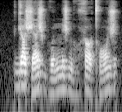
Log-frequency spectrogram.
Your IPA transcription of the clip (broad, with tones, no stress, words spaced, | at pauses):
ɡʲɑ˥ʃæ˩˥ʒ bʱʊ˩nːɪ˥ʒnɔ̤˩ xɑ˥˩ kʰɔ̃˩˥ʒ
